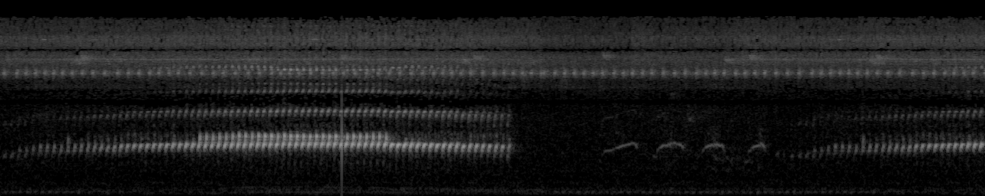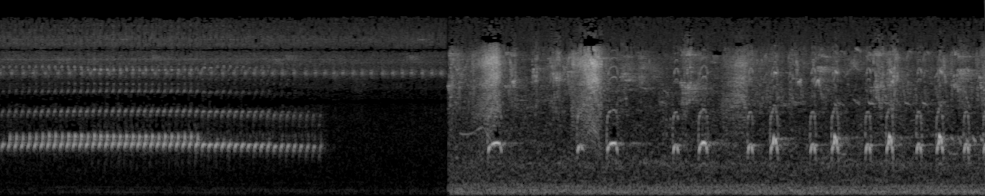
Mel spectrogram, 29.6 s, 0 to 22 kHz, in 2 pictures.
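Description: Asian barred owlet calling: two long trills of rapid notes, each about seven seconds long and swelling in loudness, with four short notes between them. About 21 seconds in, a different recording starts with background hiss and a few clicks, and the owlet gives a quickening series of short notes.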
